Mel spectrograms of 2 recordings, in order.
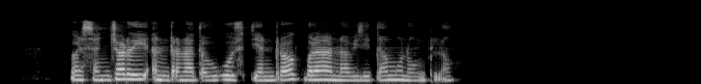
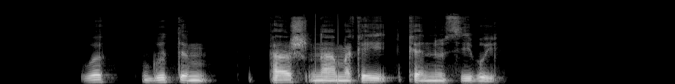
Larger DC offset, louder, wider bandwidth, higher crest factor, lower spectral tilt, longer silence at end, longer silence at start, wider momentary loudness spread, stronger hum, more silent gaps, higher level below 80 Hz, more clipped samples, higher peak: neither; second, -20 LUFS vs -17 LUFS; second, 8.2 kHz vs 10.5 kHz; about the same, 18 dB vs 20 dB; second, -5 dB/octave vs -7 dB/octave; first, 2.45 s vs 1.8 s; about the same, 0.7 s vs 0.8 s; second, 9 LU vs 14 LU; neither; second, none vs 1.20-1.42 s, 2.19-2.48 s, 2.56-2.69 s; second, -62 dBFS vs -48 dBFS; neither; second, -4 dBFS vs 0 dBFS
